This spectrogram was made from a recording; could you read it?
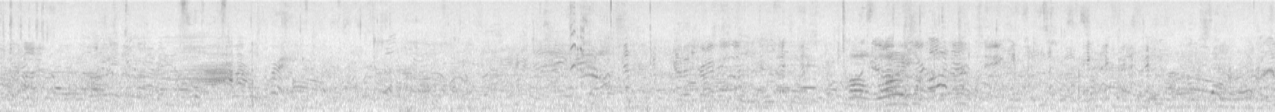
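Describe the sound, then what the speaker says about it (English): A large crowd of spectators at a boys' high school lacrosse game fills the air with continuous chatter and murmuring babble, moderately distant and steady throughout, with a slight swell near the end. "A big crowd, though, here at Flay Hive."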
